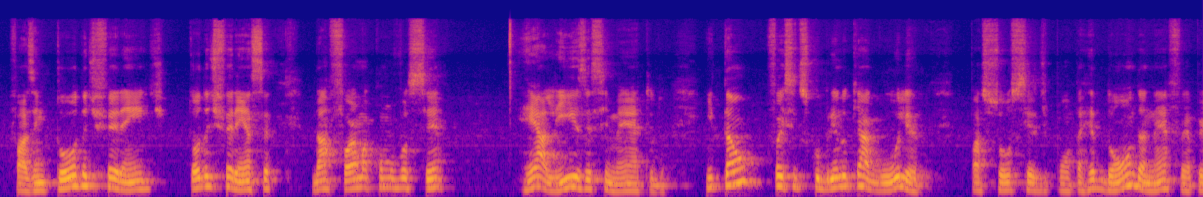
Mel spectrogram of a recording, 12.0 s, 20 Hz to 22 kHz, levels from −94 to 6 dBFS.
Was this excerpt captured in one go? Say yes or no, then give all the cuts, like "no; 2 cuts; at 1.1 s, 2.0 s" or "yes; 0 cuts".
yes; 0 cuts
